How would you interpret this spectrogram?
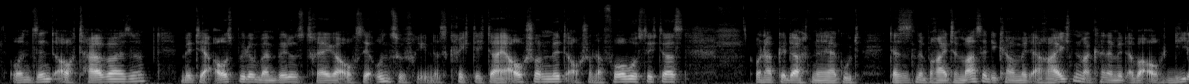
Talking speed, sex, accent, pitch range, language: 235 wpm, male, German, 95-125 Hz, German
